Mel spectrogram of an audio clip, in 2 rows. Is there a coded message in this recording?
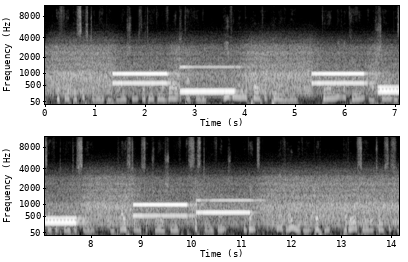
Yes: aircraft SELCAL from 1.3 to 11.2 s, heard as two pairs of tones, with radio static, room echo and speech in English. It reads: GM-AR GM-AD FM-HQ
